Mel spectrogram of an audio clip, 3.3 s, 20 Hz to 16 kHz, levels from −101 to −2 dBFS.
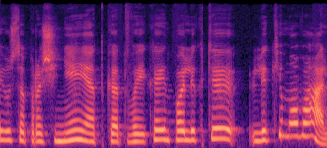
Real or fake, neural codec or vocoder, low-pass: real; none; 14.4 kHz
